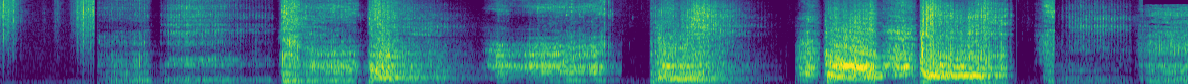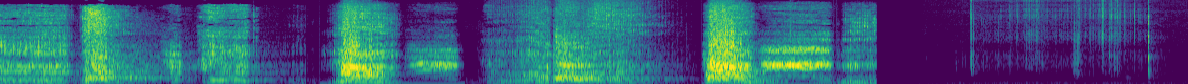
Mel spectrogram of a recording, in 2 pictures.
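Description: Tiger roaring and growling in a series of about a dozen loud calls, each up to a second or so long, with short gaps between them; the calls cut off suddenly near the end.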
